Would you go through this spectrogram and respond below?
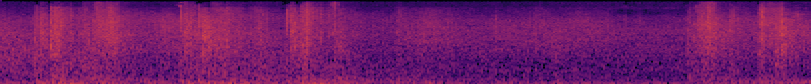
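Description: Heavy battleship guns boom in repeated salvos during a naval battle in Ultimate Admiral Dreadnoughts, a dense, rumbling barrage of deep blasts that runs through the whole stretch without a break.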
